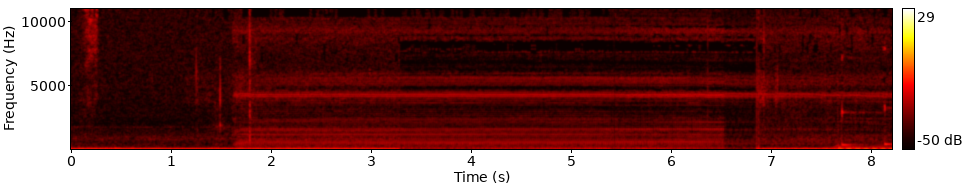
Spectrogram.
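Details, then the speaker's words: Withings BPM Connect automatic upper-arm blood pressure monitor, arm relaxed and supported at heart level: steady pump motor whine as the cuff inflates after the start button is pressed, low hum before and after. "Luego se pulsa el botón para encender el dispositivo y otra vez para comenzar la medición."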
